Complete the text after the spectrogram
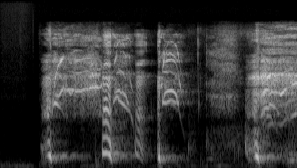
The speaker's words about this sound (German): Entschuldigung. Trockener Husten.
